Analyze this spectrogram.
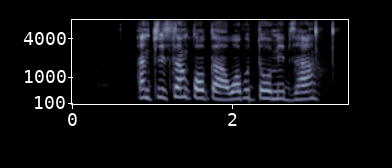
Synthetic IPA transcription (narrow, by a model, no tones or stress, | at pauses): ant͡sʼisaŋkʼɔkʼawaβutʼomib͡ʐa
